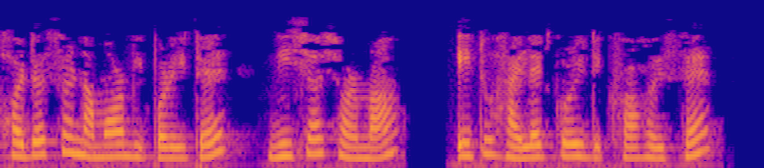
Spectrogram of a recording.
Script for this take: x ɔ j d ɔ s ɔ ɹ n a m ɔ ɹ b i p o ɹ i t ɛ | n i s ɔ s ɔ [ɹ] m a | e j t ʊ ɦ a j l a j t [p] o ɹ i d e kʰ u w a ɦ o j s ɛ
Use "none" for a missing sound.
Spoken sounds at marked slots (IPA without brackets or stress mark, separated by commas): ɹ, k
